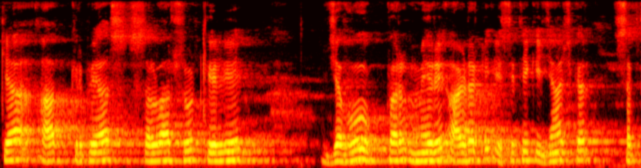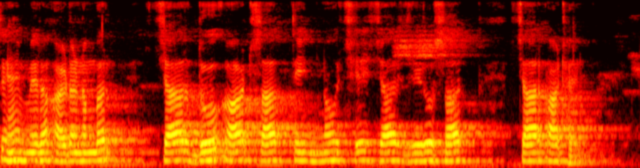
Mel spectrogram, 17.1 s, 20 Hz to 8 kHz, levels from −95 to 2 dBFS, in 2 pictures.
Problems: none marked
